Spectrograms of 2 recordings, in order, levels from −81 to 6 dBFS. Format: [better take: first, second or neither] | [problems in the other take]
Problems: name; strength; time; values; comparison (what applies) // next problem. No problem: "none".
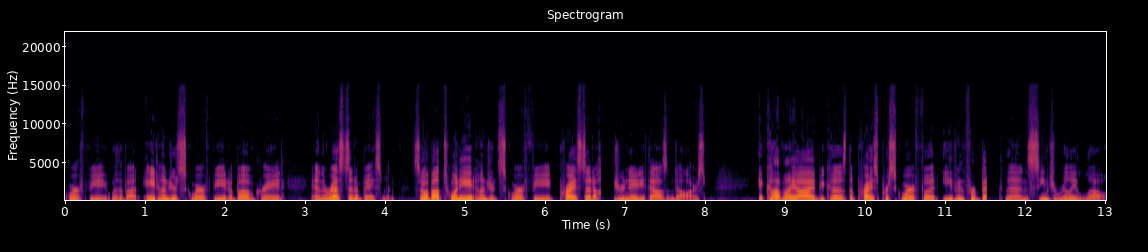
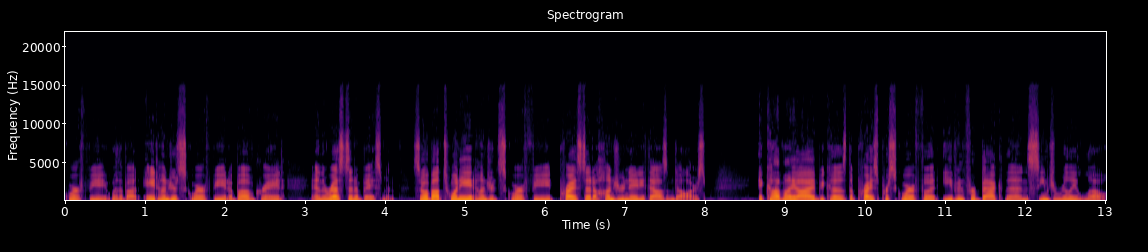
second | audio cutting out; at 6.5 s and at 12 s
